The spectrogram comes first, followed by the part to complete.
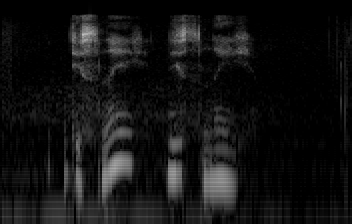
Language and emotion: Russian, sad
